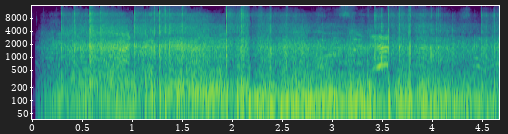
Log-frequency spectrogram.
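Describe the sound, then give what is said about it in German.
Repeated sharp blasts of stun grenades, thrown by police in Minsk late in the evening and at night to push back and disperse a protesting crowd, go off at irregular intervals over a dense, continuous roar of crowd noise and shouting, with a few higher whistling tones cutting through. “Das ist kein Feuerwerk. Das sind Blendgranaten, die am späten Abend und in der Nacht in Minsk von der Polizei geworfen wurden, um die protestierende Menge zurückzudrängen und sie aufzulösen.”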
